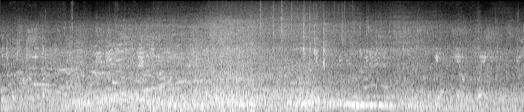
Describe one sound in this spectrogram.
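A roller coaster train roars and rumbles past overhead.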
